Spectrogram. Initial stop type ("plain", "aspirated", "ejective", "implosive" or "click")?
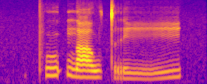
aspirated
